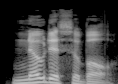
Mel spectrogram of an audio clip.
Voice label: "noticeable", voice, spelling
